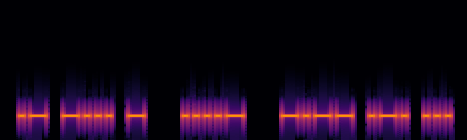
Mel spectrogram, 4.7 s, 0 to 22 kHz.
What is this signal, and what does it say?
Morse code, heard as a keyed tone, about 22 wpm, 700 Hz. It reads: ABT 4 YRS
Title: Practice QSO - Exchange 3 - More Info - 22wpm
